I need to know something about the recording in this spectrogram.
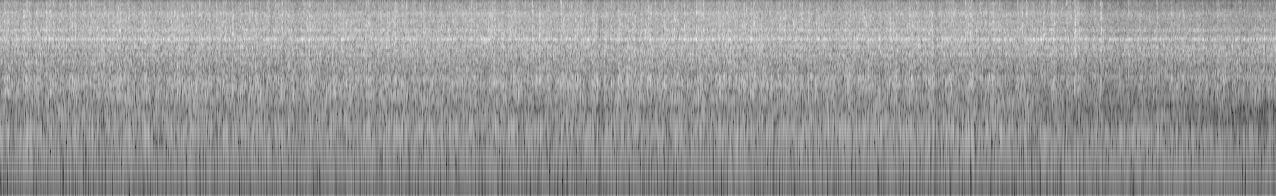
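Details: Dirt Silver Crown race car fired in the shop after cleaning the fuel filter and lines to the pump and barrel valve; loud, deep, steady engine note for over ten seconds, easing slightly at the end, no misfire; fuel system checked out good.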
